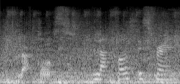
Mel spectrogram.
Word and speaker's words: Lacoste: Lacoste. Yes. So no E in the end. No. Lacoste. Remember? Lacoste. Or if you want to say it with like a little bit of a French accent, Lacoste.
